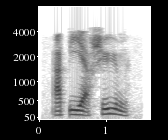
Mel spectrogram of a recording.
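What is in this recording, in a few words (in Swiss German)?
"bierschum", Bas Rhin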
